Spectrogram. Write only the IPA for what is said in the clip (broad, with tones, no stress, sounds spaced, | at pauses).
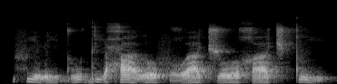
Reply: f i˥˩ ɳ i˥˩ d̪ u˧˥˧ d̪ i˥˩ ħ a˥˩ l o˥˩ f ʁʷ a˧˥˧ t͡ʃ o˧˥˧ χ a˧˥˧ t͡ʃ tʷ i˥˩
